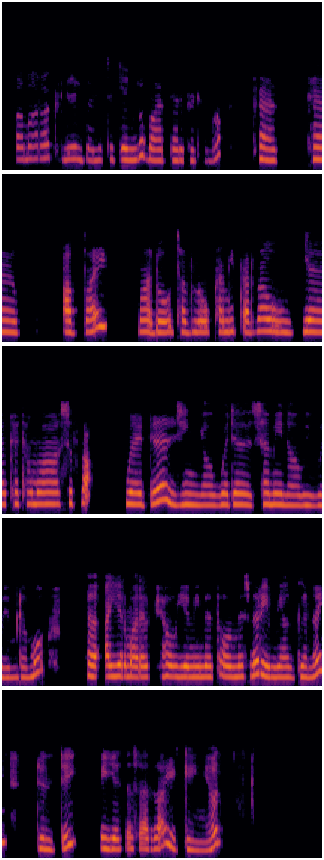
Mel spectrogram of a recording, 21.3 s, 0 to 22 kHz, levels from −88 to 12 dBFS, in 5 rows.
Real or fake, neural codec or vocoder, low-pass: fake; codec, 16 kHz, 4 kbps, X-Codec, WavLM features, trained on Multilingual LibriSpeech; 5.4 kHz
